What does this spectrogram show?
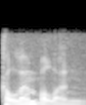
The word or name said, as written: collembolan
